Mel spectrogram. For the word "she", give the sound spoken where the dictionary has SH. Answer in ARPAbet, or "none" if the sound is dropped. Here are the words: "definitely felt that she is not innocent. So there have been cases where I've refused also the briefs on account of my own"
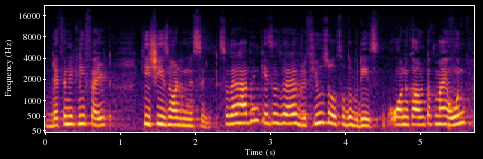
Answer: SH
